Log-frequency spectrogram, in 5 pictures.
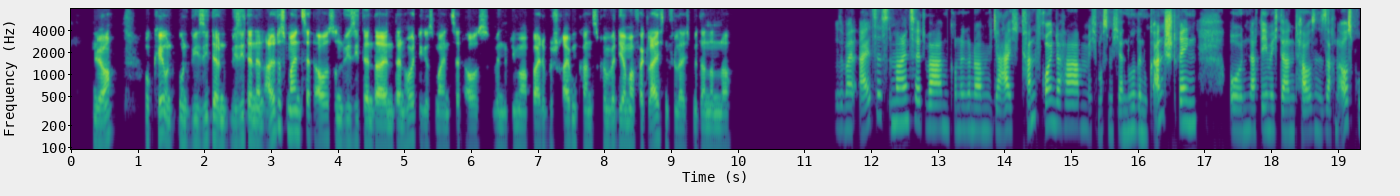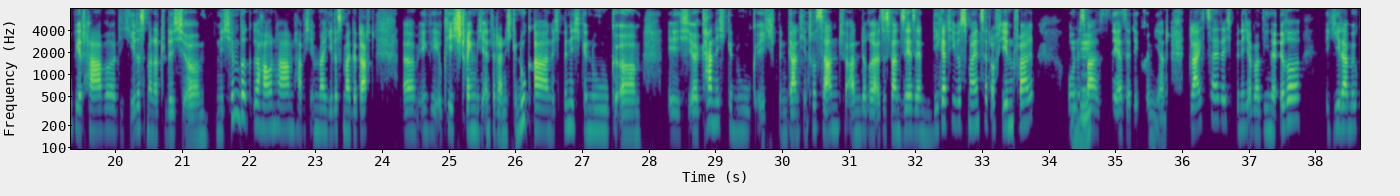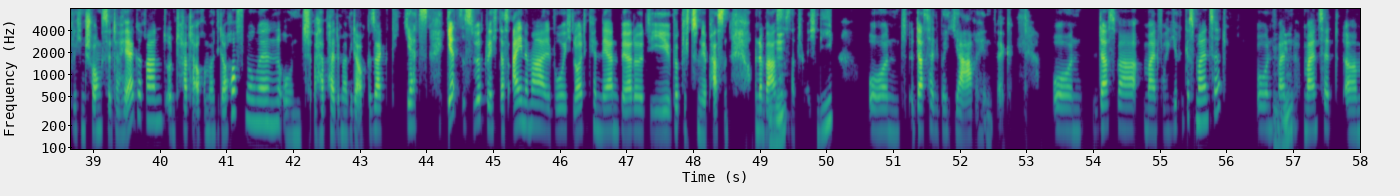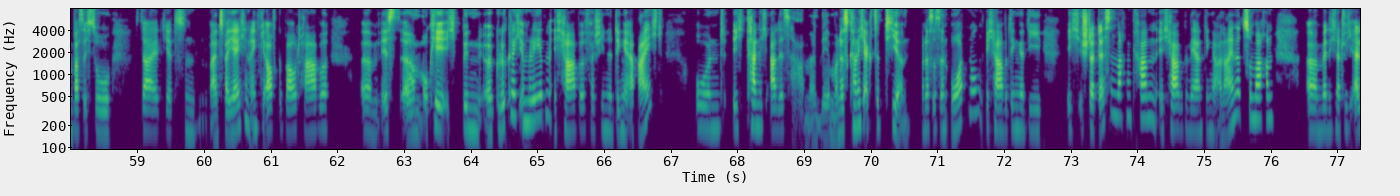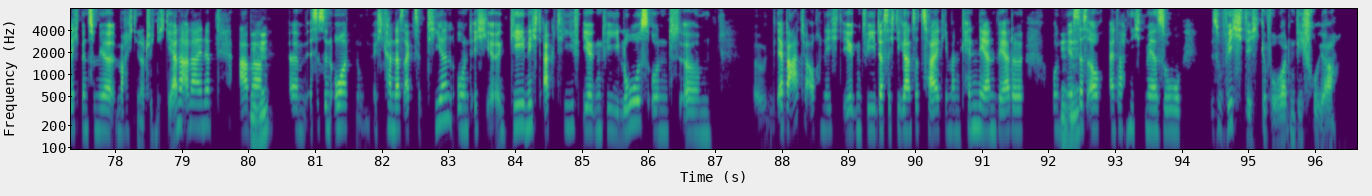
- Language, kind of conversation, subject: German, advice, Wie kann ich in einer neuen Stadt Freundschaften aufbauen, wenn mir das schwerfällt?
- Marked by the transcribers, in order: put-on voice: "Jetzt jetzt ist wirklich das eine Mal"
